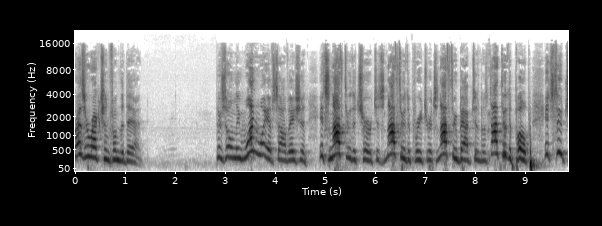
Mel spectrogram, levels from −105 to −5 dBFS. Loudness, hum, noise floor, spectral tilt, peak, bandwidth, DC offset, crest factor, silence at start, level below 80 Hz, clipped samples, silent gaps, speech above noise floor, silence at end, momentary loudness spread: -20 LUFS; none; -65 dBFS; -4 dB/octave; -2 dBFS; 17.5 kHz; under 0.1%; 20 dB; 0 s; -42 dBFS; under 0.1%; none; 45 dB; 0 s; 13 LU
